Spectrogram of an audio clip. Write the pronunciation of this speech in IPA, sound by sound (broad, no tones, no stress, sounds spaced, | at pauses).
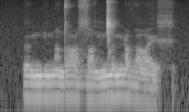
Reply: əː ŋ i n ĩ dˤ eː zˤ e ŋ͡ǀ ə ŋ i ðˤ ɛː x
